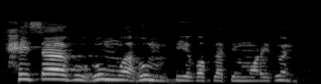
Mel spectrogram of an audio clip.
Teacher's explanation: Kemudian cara membaca idhar syafawi yaitu bunyi pada mim sukun diucapkan secara jelas, lebih-lebih jika bertemu huruf waw dan fa, supaya tidak terdengar samar atau ikhfa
